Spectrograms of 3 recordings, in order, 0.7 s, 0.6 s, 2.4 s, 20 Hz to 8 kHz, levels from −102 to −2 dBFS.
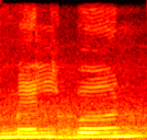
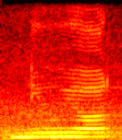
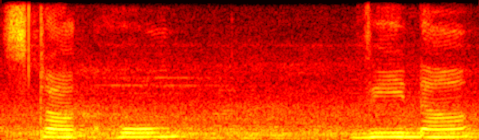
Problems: constant background noise, continuous background conversations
